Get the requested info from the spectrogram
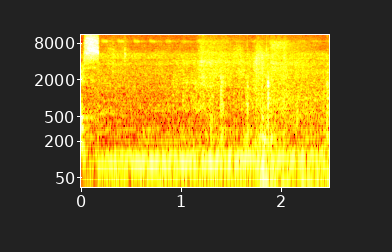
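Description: Steady low hum of room noise, with a few faint knocks in the second half.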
